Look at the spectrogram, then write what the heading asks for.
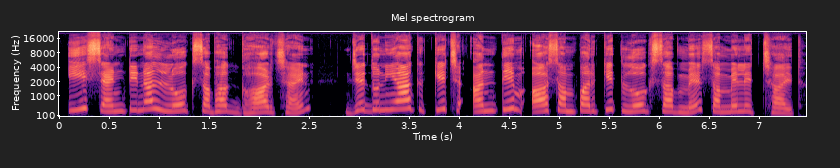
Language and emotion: Maithili, neutral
